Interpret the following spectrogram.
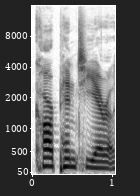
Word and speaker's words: Carpentiero: carpentiero carpentiero pronounced his name yeah i can spell it if you want me to but c-a-r-p you do it okay carpentiero so as it sounds period carpentiero c-a-r-p-e-n-t-i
